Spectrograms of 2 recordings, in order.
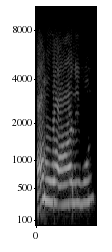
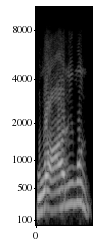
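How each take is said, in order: First: "A huwa alimun" pitched high, held up to the end; question. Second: "huwa alimun" loud and quick, falling at the end; statement. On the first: Teacher turning the statement into a question, high "A huwa alimun". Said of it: "change your jumlatul ismiya into a questioning". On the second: Teacher giving the example sentence, "huwa alimun" as a falling statement. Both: Shown as a demonstration.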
